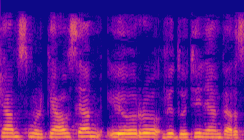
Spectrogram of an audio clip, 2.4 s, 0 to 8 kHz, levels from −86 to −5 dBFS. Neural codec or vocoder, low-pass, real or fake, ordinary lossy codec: none; 7.2 kHz; real; AAC, 32 kbps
